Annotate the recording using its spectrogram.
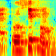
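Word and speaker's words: cruciform: इसको actual pronunciation क्या है, क्रूसीफॉर्म कोर।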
